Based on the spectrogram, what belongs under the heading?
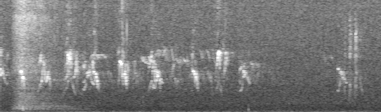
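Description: Faint small birds chirping and twittering over and over, with a brief soft rush of noise just after the start.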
